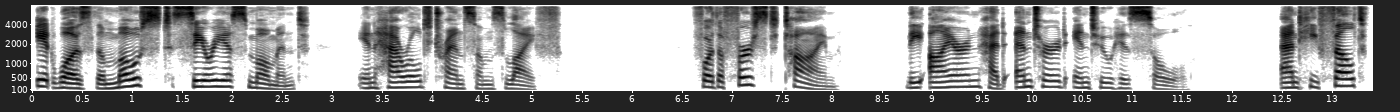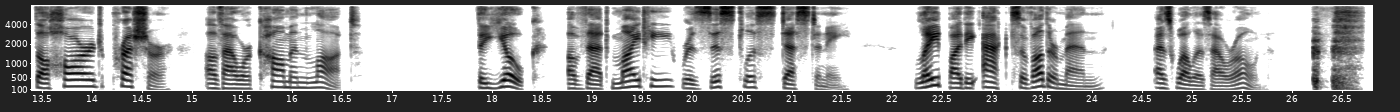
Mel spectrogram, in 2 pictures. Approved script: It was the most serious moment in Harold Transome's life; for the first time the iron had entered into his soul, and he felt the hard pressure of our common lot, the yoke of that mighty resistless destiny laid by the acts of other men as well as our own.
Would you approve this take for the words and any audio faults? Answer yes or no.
no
